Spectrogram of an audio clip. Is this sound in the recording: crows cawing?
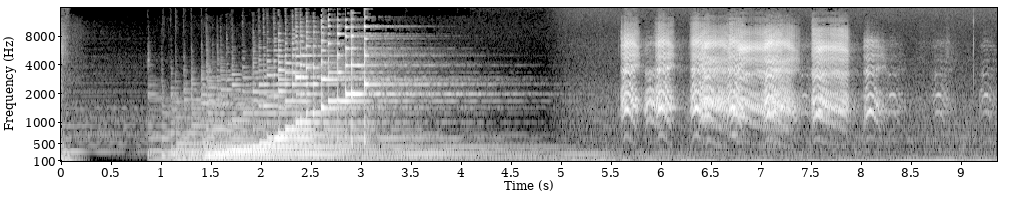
yes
